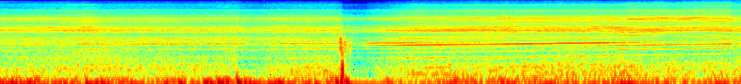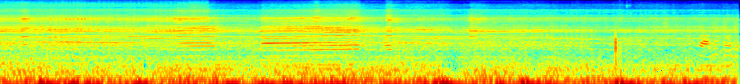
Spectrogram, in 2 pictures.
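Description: A motorbike engine drones steadily while riding on flat road, a constant loud hum with shifting pitch and wind rush, and a rider talks over it throughout.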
